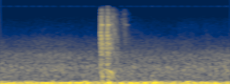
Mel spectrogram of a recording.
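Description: A rifle fires a single sharp shot.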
